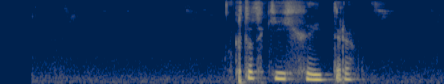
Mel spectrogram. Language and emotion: Russian, neutral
